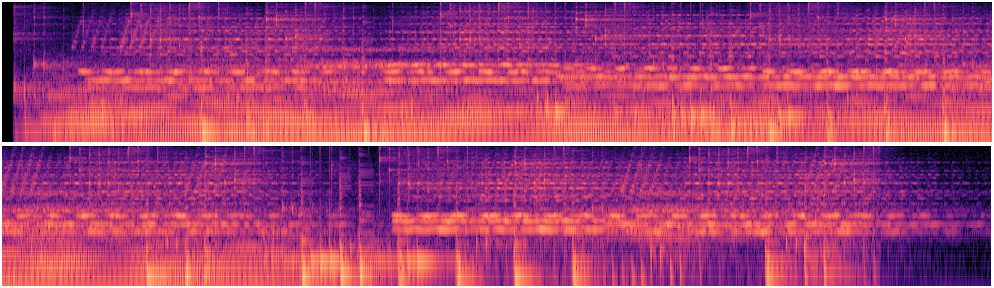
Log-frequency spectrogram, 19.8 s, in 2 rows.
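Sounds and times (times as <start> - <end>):
electronic music: 0.2 - 19.7.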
